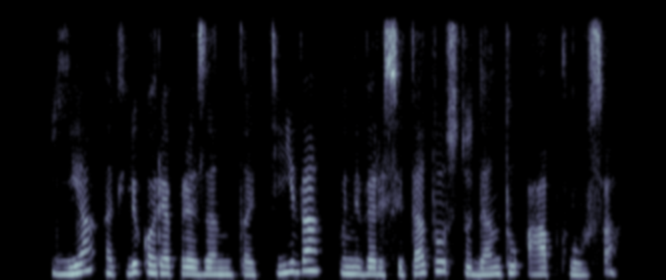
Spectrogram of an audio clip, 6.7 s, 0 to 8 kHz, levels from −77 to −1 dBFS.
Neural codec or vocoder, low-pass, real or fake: none; 7.2 kHz; real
